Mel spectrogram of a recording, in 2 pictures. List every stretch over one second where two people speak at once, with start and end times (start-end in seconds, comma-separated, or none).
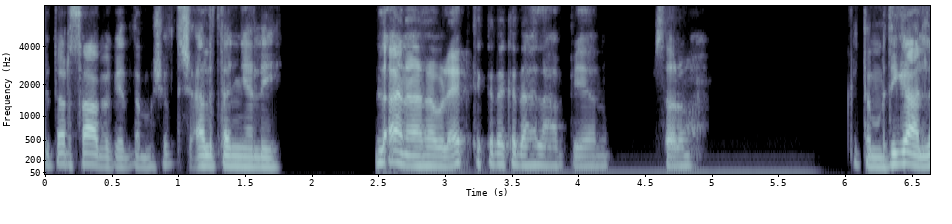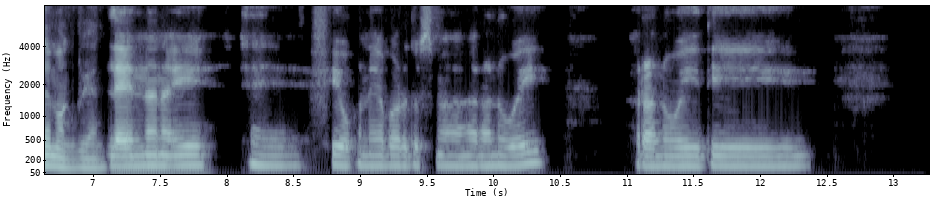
none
